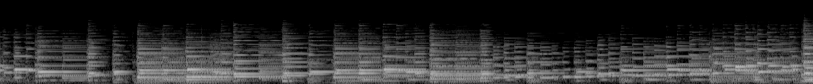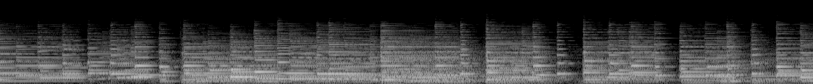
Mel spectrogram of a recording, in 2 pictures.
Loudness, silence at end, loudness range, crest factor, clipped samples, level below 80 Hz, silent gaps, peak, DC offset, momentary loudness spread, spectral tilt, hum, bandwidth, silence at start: -24 LUFS; 0 s; 6 LU; 16 dB; under 0.1%; -50 dBFS; none; -8 dBFS; under 0.1%; 7 LU; -6 dB/octave; none; 9.2 kHz; 0 s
